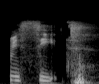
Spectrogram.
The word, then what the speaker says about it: receipt: That we've got the P before the T, and that's also pronounced receipt.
